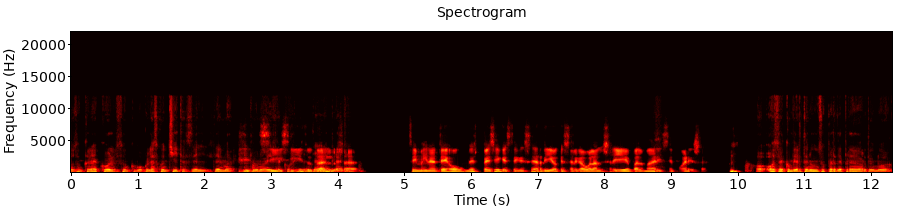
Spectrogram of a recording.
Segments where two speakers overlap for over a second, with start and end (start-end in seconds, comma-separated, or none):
2.8-4.2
